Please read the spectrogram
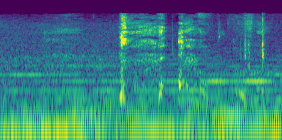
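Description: Background music of steady sustained tones, with a man coughing a few short times from about a second in.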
